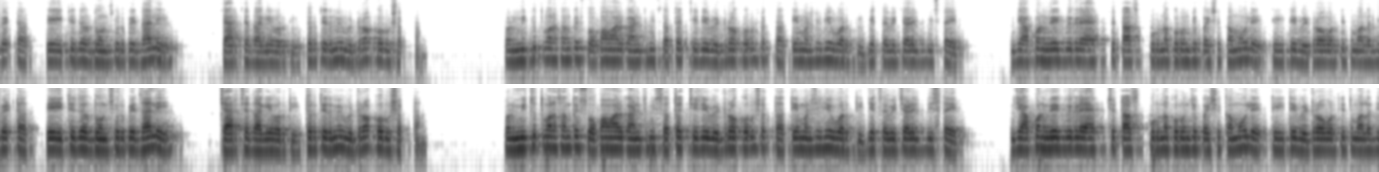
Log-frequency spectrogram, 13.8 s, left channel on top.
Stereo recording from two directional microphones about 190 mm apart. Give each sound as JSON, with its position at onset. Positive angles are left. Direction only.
{"t": 0.0, "sound": "a man's voice", "side_deg": -35}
